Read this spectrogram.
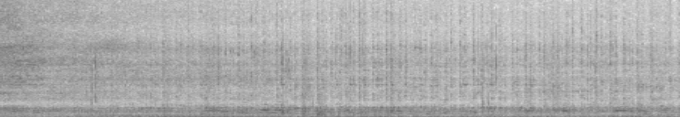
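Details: Cheap project truck after a problem was fixed; it had run weird and needed butterfly throttling, but now holds fuel pressure and idles. A low, rough idle with puffing and chuffing on each pulse as exhaust leaks out of the muffler.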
